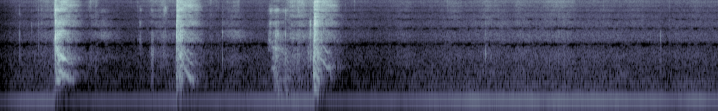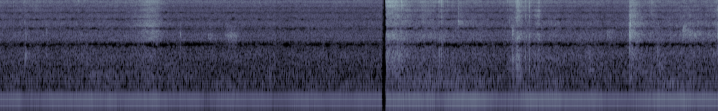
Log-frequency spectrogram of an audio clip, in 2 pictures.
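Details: Newborn baby's first sneezes: three small, brief sneezes in the first few seconds, then quiet with a steady low room hum.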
